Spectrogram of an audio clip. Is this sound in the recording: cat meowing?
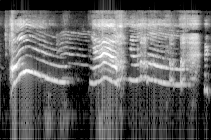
yes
